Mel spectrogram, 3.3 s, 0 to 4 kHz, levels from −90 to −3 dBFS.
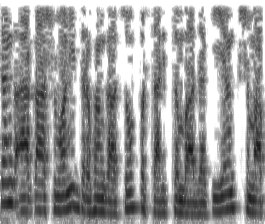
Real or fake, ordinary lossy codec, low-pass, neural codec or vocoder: real; none; 3.6 kHz; none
